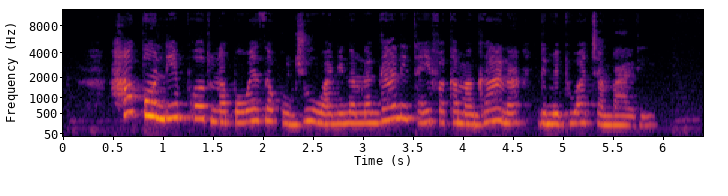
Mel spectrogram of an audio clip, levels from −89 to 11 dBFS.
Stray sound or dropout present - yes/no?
no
